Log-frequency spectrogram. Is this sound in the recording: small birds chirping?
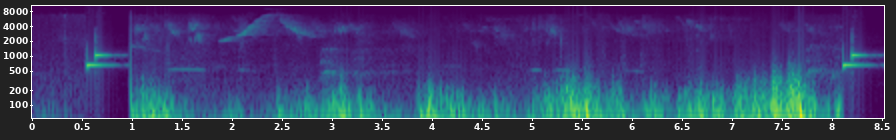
yes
